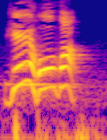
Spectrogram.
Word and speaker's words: Yehovah: U is pronounced as V, Yehovah.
